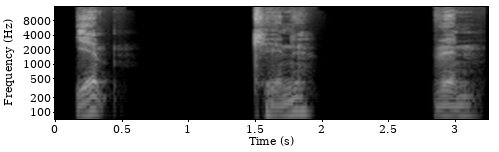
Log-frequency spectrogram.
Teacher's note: Kort E som æ. Som regel en åben æ-lyd, som i det svenske hem.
